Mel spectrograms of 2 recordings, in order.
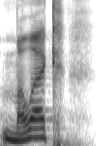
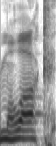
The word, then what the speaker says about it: Moloch: And the most common intermingling, not the lone one, there was Shamash, there was uh, Malek, um, or Moloch, depending on how you want to pronounce it.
